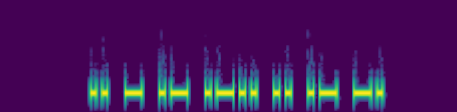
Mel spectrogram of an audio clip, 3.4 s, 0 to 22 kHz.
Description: Morse code, heard as a keyed tone, about 28 wpm, 690 Hz. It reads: ITALIAN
